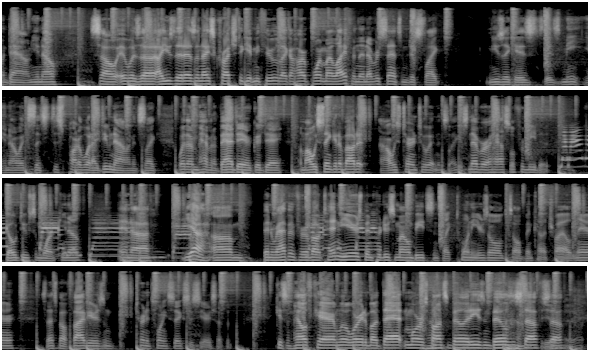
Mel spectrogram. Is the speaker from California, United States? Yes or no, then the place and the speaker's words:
no; Maple Lake, Minnesota, United States; It's called Maple Lake. It's by like St. Cloud, that area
